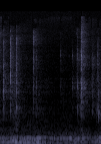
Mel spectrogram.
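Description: Faint computer keyboard typing: an uneven run of separate keystrokes as code is entered.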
